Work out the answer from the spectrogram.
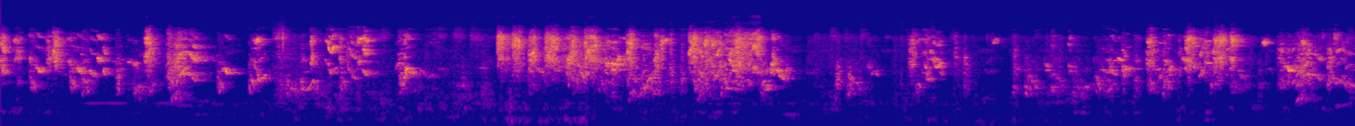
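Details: Budgerigars busy with green food keep up lively, scratchy chirping and warbled chatter, louder and denser mid-way, then trailing into quieter, broken phrases.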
